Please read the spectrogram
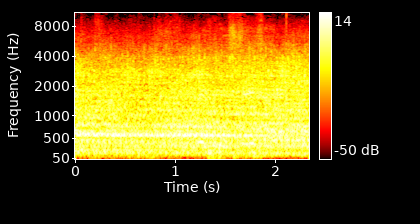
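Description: Antonov An-2 biplane's nine-cylinder radial engine and propeller running steadily in low flight, an even engine note with no change in level.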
